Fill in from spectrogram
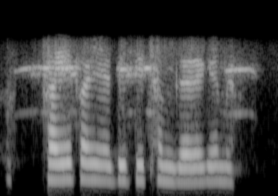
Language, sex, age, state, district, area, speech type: Manipuri, female, 30-45, Manipur, Churachandpur, urban, conversation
